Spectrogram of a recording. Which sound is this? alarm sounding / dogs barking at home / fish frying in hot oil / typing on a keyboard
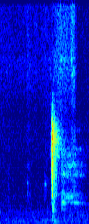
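typing on a keyboard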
